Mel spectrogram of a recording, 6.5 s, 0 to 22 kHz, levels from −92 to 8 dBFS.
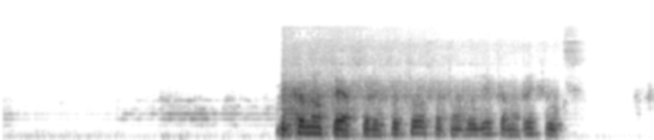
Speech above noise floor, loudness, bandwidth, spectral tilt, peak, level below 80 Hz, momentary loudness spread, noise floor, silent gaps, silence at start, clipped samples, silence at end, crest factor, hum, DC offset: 59 dB; -21 LUFS; 7.8 kHz; -9.5 dB/octave; 0 dBFS; -58 dBFS; 13 LU; -79 dBFS; none; 2.75 s; under 0.1%; 0.95 s; 22 dB; none; under 0.1%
